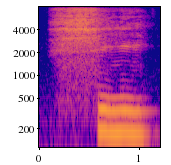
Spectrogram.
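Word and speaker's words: 夕: She, evening, night, or dusk. She, actually it's a little bit more like that.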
